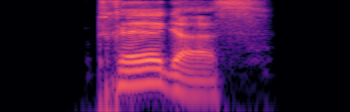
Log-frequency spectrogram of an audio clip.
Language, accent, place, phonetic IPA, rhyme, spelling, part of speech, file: German, Germany, Berlin, [ˈtʁɛːɡɐs], -ɛːɡɐs, Trägers, noun, De-Trägers.ogg
- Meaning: genitive singular of Träger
